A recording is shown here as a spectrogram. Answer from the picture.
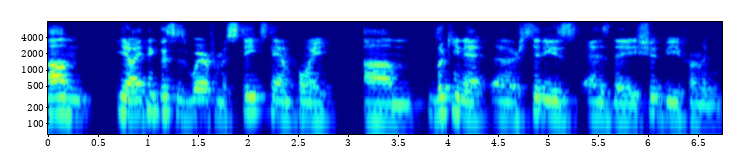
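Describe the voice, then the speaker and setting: A man, a normal speaking voice, moderate pace, and fairly even intonation. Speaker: state broadband official. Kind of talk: webinar panel talk.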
